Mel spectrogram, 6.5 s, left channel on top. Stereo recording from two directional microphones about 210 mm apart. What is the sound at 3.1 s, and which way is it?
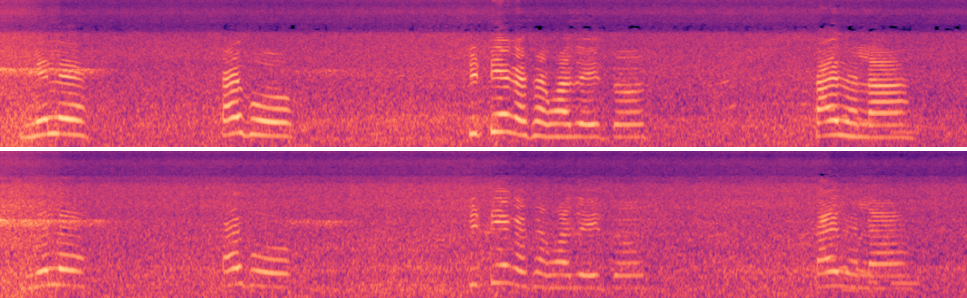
Speech, 40° left (ahead or behind).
